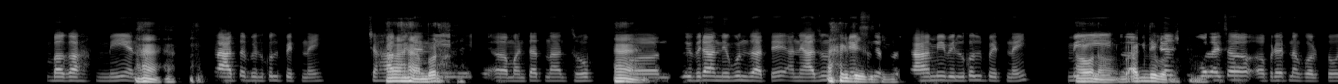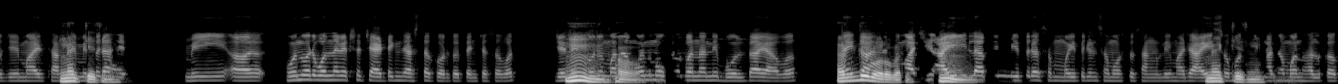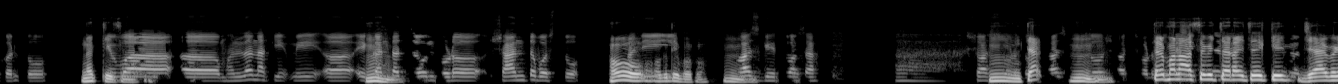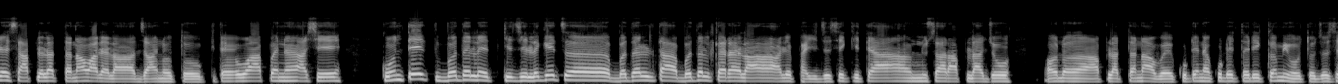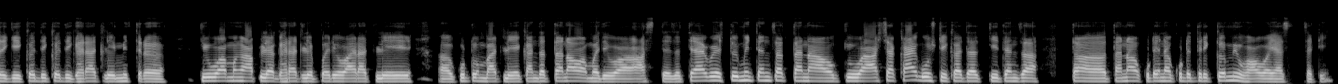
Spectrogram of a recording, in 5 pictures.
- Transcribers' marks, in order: other background noise; static; laughing while speaking: "बरोबर आहे"; tapping; chuckle; mechanical hum; in English: "चॅटिंग"; horn; inhale; exhale; distorted speech
- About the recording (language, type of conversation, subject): Marathi, podcast, तुम्हाला तणाव आला की तुम्ही काय करता?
